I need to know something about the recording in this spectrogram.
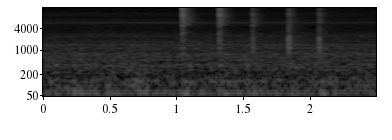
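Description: Fingers tap and click on a small hard device close by.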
